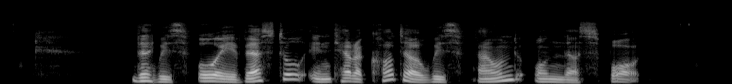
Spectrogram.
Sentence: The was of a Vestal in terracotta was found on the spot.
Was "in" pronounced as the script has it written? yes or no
yes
